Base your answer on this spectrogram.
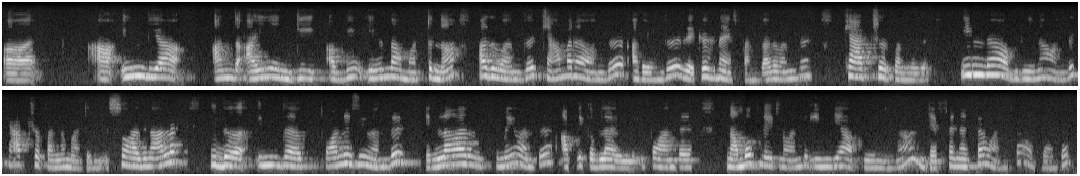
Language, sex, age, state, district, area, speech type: Tamil, female, 18-30, Tamil Nadu, Salem, urban, spontaneous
